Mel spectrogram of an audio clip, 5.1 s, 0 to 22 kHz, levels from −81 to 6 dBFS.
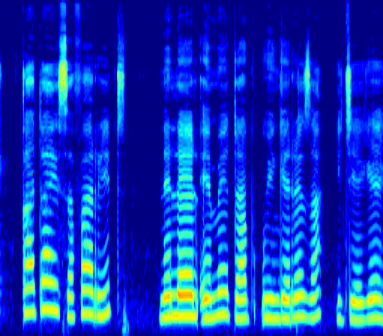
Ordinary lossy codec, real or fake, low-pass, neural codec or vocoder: none; real; none; none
